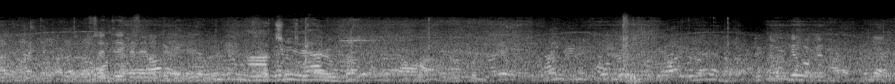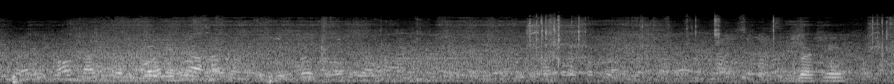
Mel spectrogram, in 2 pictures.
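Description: Several men talk at once close by, outdoors.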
